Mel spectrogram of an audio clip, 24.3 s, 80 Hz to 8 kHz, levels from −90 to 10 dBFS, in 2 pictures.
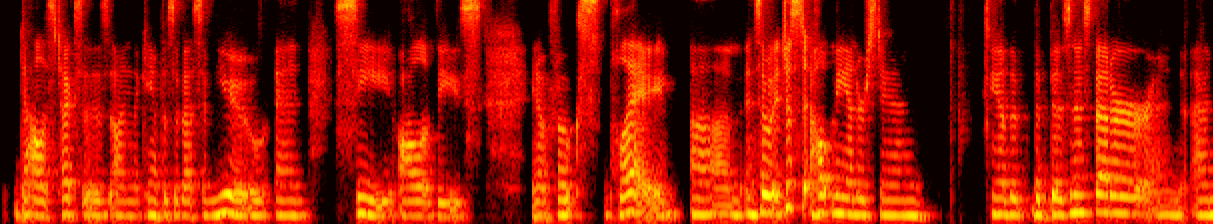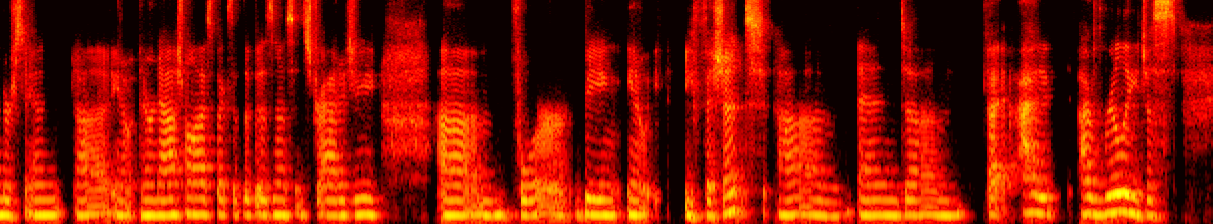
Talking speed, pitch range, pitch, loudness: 140 wpm, 195-215 Hz, 200 Hz, -23 LUFS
